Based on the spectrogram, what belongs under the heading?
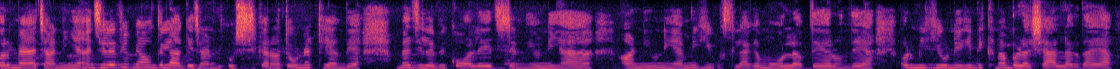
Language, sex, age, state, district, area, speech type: Dogri, female, 18-30, Jammu and Kashmir, Kathua, rural, spontaneous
